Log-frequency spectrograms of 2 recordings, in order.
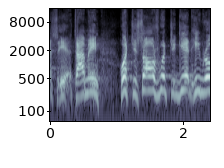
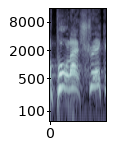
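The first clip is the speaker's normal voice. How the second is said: normal talking voice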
